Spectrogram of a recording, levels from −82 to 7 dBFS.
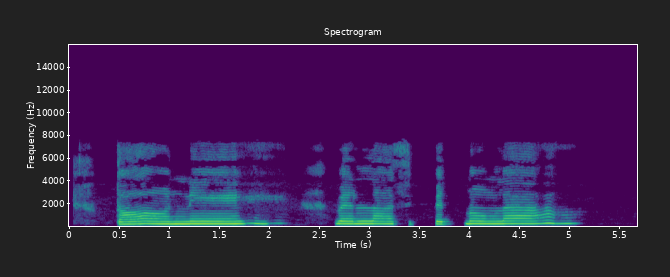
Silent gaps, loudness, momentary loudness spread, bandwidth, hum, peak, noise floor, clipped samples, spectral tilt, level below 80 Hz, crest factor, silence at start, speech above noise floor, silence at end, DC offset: none; -13 LUFS; 15 LU; 7.4 kHz; none; -2 dBFS; -72 dBFS; under 0.1%; -7.5 dB/octave; -60 dBFS; 12 dB; 0.5 s; 61 dB; 0.6 s; under 0.1%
